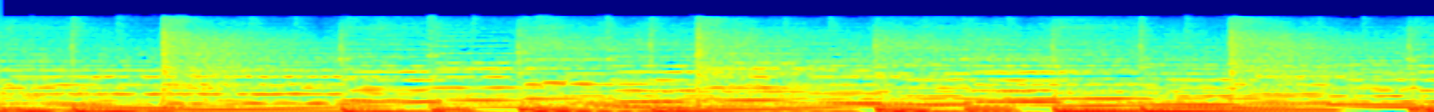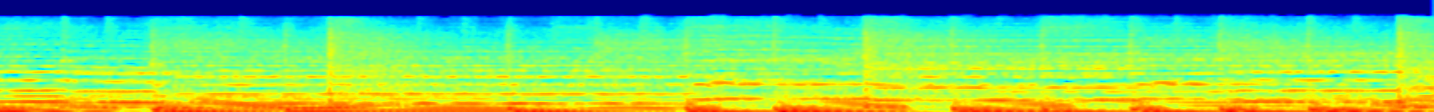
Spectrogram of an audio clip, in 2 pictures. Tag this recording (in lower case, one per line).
music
